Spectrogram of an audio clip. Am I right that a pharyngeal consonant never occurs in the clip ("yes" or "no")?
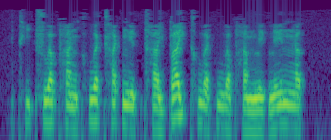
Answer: yes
